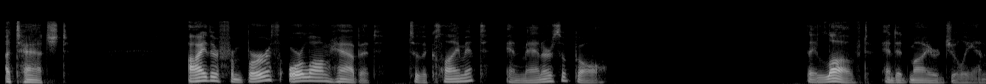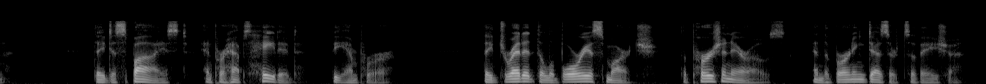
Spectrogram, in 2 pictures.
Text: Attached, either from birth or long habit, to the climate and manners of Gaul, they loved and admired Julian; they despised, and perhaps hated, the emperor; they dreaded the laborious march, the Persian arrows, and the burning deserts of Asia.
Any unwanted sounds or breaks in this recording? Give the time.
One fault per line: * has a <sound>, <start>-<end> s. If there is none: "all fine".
all fine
